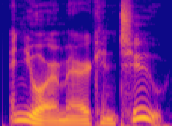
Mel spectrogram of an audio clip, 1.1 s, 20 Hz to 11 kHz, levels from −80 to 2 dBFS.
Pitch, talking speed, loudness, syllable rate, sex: 135 Hz, 260 wpm, -17 LUFS, 8.7 syllables/s, male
